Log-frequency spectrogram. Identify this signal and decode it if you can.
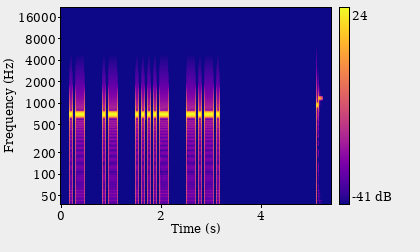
Morse code, heard as a keyed tone, about 20 wpm, spaced as for 15 wpm, 700 Hz. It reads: AA4C
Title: 147 Lesson 24g - Letter y - Call Signs 20wpm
